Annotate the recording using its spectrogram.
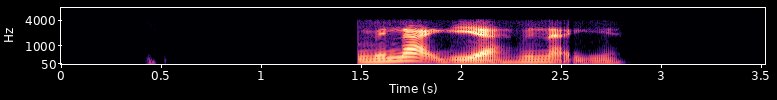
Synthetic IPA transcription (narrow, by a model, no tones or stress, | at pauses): minaʔɡijamina̰ʔɡija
